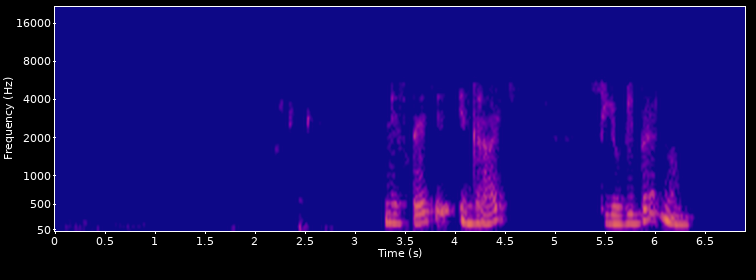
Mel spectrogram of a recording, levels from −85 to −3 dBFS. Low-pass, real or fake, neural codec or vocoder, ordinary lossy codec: 5.4 kHz; fake; codec, 16 kHz, 2 kbps, X-Codec, HuBERT features, trained on general audio; none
